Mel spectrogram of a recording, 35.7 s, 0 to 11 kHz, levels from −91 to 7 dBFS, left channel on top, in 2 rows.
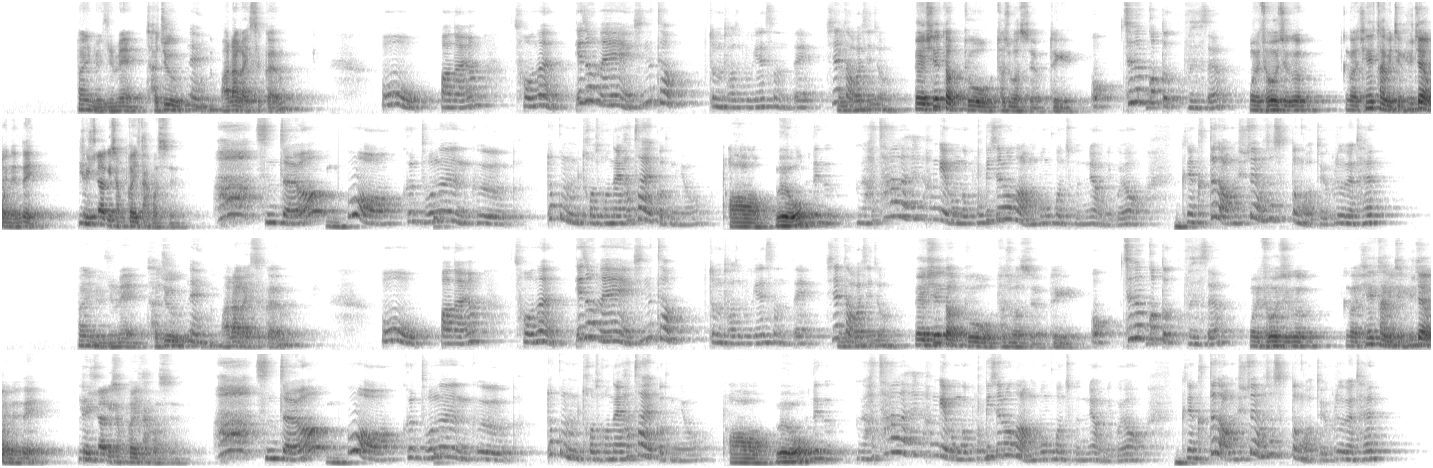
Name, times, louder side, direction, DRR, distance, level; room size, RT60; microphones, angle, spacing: voice 1, 1.0-2.3 2.7-3.6 10.4-11.0 11.4-13.4 15.6-16.4 16.8-18.3 18.9-20.1 23.3-23.4 26.9-27.9 32.5-32.6, left 4 dB, 75° left, 6 dB, 0.6 m, -28 dB
voice 2, 4.7-6.2 6.4-8.4 8.8-11.1 13.6-13.8 14.0-15.3 18.8-19.1 20.5-24.2 24.7-26.6 27.9-28.3 28.5-32.4 32.7-35.0, equal, 5° right, 2 dB, 0.5 m, -38 dB
4.4 x 2.3 x 4.7 m, 0.83 s
head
